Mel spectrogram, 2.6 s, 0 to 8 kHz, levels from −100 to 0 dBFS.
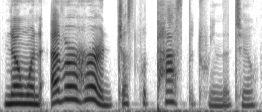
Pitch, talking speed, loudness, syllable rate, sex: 240 Hz, 230 wpm, -17 LUFS, 5.7 syllables/s, female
